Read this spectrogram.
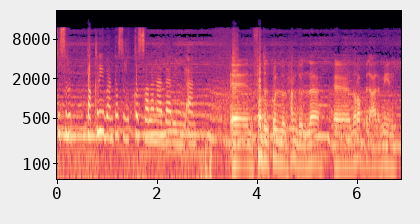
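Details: Adult speaker, with background music; typical adult speech.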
